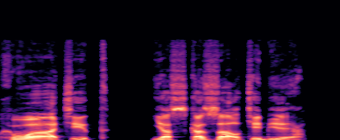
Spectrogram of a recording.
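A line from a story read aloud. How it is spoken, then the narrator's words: Quiet, irritated. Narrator (Russian): произнес он тихим, раздраженным голосом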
